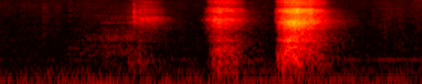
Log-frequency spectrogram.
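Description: A few short, breathy sniffs build into a sharp sneeze, with quiet background noise around them and no talking.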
